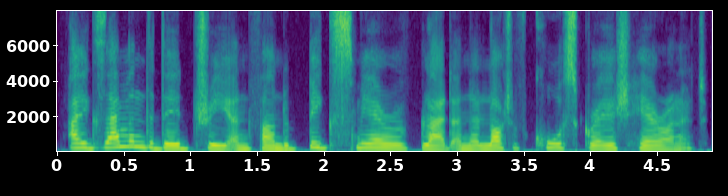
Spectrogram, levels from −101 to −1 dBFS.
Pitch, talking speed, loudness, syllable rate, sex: 225 Hz, 255 wpm, -17 LUFS, 5.3 syllables/s, female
